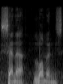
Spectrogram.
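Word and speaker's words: Senne Lammens: of the window, but United opted to sign Senna Lomans instead.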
